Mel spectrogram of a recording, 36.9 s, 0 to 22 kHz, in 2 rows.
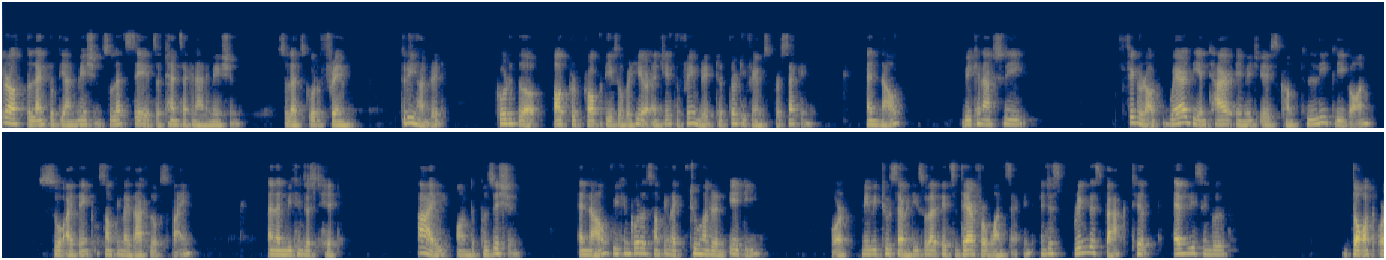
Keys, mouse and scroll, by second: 1.6-5.5 drag, 5.1 0, 7.9 click, 8.9-10.0 drag, 11.9 ctrl+middle click, 15.1-19.8 drag, 25.2 i, 26.6 click, 30.4 click, 32.3-36.8 drag.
